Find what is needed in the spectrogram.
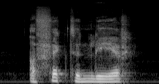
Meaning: doctrine of the affections
- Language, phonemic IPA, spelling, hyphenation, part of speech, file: Dutch, /ɑˈfɛk.tə(n)ˌleːr/, affectenleer, af‧fec‧ten‧leer, noun, Nl-affectenleer.ogg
